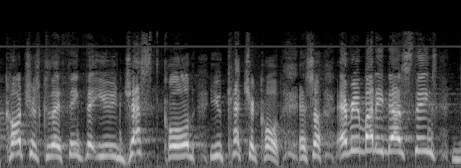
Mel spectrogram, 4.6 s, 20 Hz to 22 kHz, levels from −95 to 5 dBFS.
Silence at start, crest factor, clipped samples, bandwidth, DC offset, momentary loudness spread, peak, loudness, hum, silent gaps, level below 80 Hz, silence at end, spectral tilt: 0 s; 18 dB; under 0.1%; 9.8 kHz; under 0.1%; 8 LU; -4 dBFS; -21 LUFS; none; none; -60 dBFS; 0 s; -5.5 dB/octave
